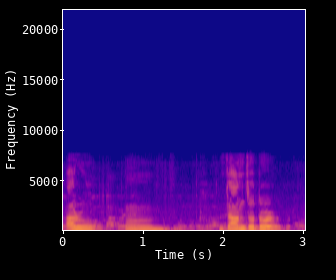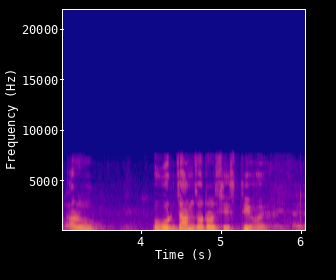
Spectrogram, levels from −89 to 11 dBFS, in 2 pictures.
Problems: background sounds at intervals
